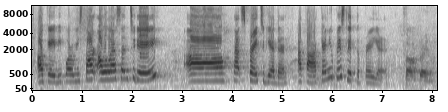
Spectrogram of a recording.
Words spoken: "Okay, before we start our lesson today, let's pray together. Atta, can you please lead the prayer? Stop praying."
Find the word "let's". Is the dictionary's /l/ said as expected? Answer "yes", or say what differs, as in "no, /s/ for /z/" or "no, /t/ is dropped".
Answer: yes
